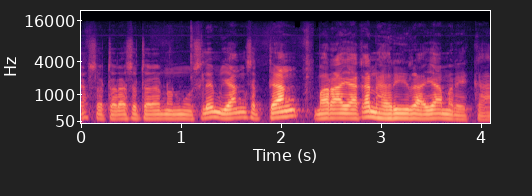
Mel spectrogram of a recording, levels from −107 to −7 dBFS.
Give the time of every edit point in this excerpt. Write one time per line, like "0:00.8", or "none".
0:02.2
